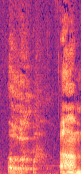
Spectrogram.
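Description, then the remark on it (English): Two close, throaty burps: a short one, a brief pause, then a longer, deeper belch that rumbles on to the end. Both are loud and up close, with no talking. “Dude, it's just a little burp.”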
